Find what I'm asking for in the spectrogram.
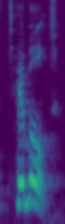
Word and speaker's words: Tybalt: Tybalt. No, no, no, no, no. His name is Tybalt.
